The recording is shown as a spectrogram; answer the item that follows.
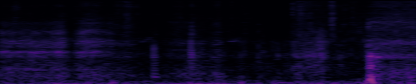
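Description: Faint footsteps through grass, with one short click near the end.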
